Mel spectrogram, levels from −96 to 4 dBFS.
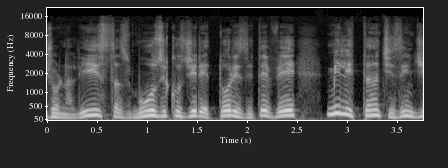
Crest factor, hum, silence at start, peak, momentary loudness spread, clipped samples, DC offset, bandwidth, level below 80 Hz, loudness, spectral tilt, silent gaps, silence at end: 14 dB; none; 0 s; -6 dBFS; 4 LU; under 0.1%; under 0.1%; 14.5 kHz; -52 dBFS; -22 LUFS; -6.5 dB/octave; none; 0 s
